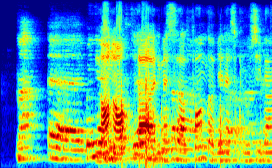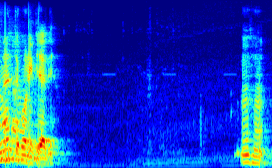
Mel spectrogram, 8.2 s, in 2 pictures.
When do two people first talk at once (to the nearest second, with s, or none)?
1 s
